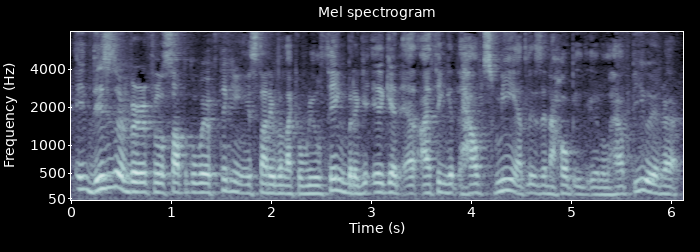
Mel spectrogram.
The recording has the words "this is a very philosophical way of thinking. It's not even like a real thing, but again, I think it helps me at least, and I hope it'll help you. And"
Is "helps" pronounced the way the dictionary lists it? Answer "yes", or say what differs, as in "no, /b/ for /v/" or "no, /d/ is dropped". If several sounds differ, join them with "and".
yes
